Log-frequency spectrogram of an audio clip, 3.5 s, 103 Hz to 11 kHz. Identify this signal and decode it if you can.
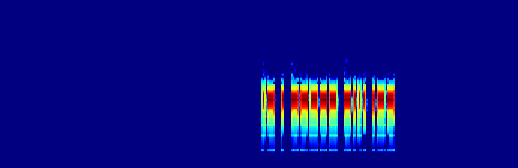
Morse code, heard as a keyed tone, about 76 wpm, 700 Hz. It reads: AE0BW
